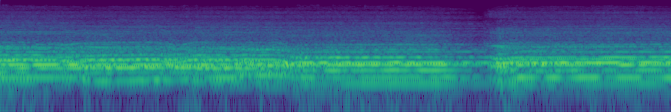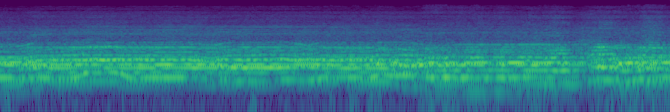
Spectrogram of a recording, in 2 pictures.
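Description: Closing theme music sung as a chant by several voices in harmony, with a brief drop a little over three seconds in.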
